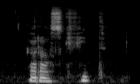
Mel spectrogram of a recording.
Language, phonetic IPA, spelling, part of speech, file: Polish, [ˈrɔskfʲit], rozkwit, noun, LL-Q809 (pol)-rozkwit.wav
